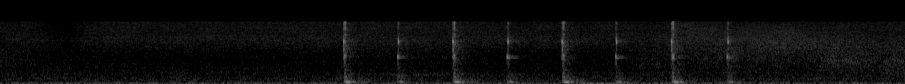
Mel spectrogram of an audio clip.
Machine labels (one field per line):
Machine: valve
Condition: normal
